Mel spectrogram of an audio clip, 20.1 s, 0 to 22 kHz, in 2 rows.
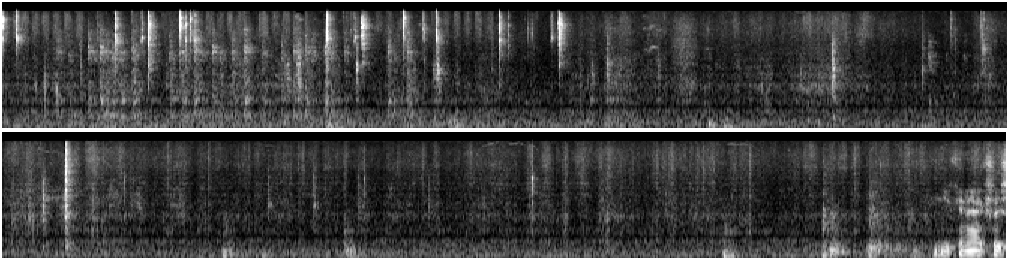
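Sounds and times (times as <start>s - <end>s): light metal clicks and taps: 0.0s - 5.7s
paper towel crinkling and rubbing: 4.5s - 20.0s.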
